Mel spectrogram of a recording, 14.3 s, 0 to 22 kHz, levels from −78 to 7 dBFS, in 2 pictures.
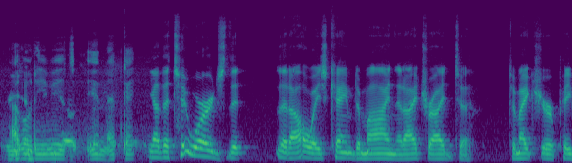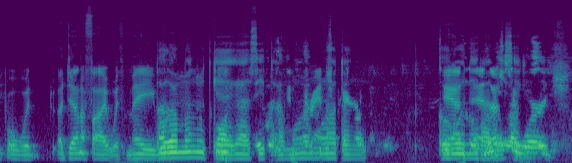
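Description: Speech clip with two recurring faults. Speech is suppressed in double talk from 0.0 to 1.07 s and 1.82 to 1.91 s (dips of about 15 dB), 9.99 to 11.86 s (dipping as deep as about 30 dB) and 12.96 to 13.93 s (about 5 dB). The voice ducks while the far side talks, likely because the echo canceller cannot tell the near talker from loudspeaker echo and attenuates both. An echo leak appears from 0.98 to 1.83 s as a copy delayed 245 ms, about 20 dB under the speech. From 9.84 to 12.38 s and 12.95 to 14.3 s it returns at 293 ms delay, roughly as loud as the speech itself. The probable cause is a loudspeaker pickup that the echo canceller fails to remove.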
